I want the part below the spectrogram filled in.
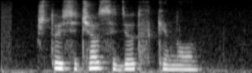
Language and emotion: Russian, neutral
